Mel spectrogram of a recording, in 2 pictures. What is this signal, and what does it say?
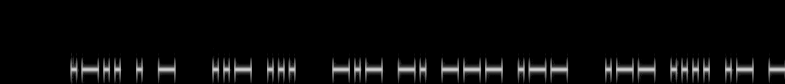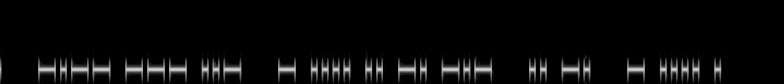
Morse code, heard as a keyed tone, about 22 wpm, 700 Hz. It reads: LET US KNOW WHAT YOU THINK IN THE
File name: practice / 22wpm / Sets of 8 Words - 22wpm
